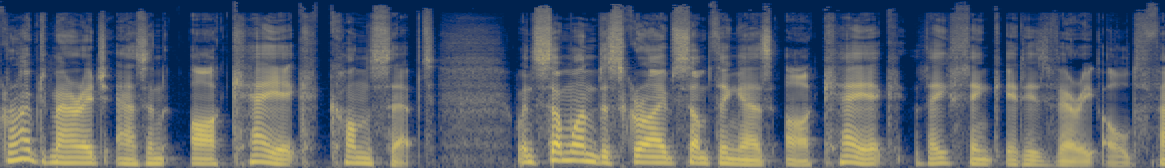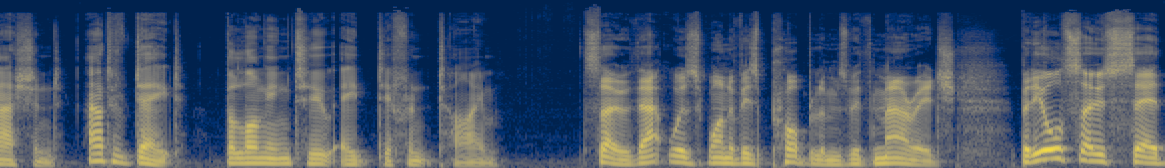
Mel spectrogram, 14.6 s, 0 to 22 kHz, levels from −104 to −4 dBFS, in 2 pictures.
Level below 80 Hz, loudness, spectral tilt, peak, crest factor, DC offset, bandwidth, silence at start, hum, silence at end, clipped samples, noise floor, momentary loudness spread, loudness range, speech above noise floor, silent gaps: -56 dBFS; -25 LUFS; -5 dB/octave; -6 dBFS; 18 dB; under 0.1%; 19 kHz; 0 s; none; 0 s; under 0.1%; -65 dBFS; 11 LU; 4 LU; 41 dB; none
